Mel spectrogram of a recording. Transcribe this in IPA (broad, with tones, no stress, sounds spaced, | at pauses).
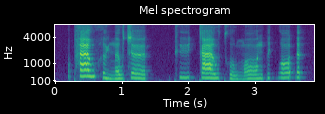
pʰ aː˥ w h ɵ˨˩ ɥ n̪ ɐ˨˥ w t͡s œː˨ k̚ | kʰ yː˧ t̚ k aː˧ w t̪ʰ o˨˩ w m ɔː˧ n p ɪ˥ k̚ w ɔː˥ t̚ ɐ˧ k̚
